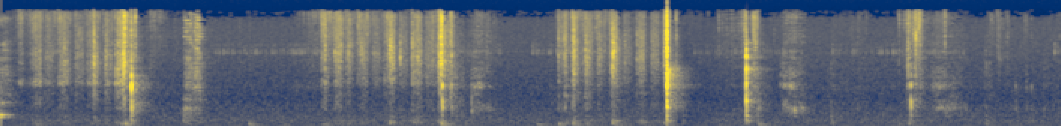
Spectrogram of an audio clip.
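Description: Chef's knife slicing a red onion on a wooden cutting board: irregular knife strikes against the board, a few sharp knocks among softer cuts, the loudest about nine seconds in.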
